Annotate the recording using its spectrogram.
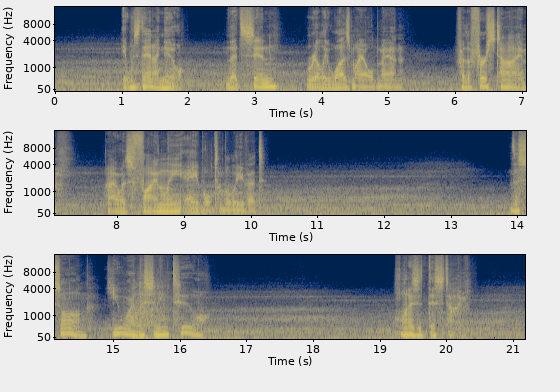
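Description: A young man speaks calmly and slowly.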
